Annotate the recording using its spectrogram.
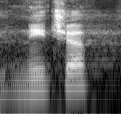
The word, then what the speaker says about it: Nietzsche: Sometimes Americans like to pronounce it Nietzsche, but I think the German is actually Nietzsche.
